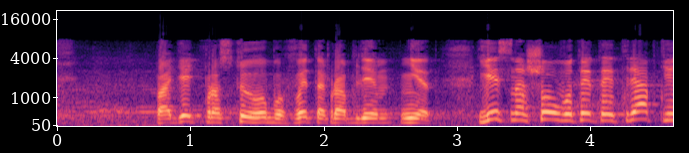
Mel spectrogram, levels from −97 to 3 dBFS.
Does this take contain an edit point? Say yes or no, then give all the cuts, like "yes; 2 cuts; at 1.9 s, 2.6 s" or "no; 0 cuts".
yes; 2 cuts; at 2.0 s, 3.4 s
